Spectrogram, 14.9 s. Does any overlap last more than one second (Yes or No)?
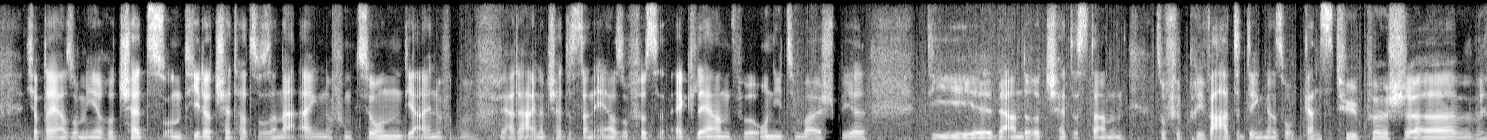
No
